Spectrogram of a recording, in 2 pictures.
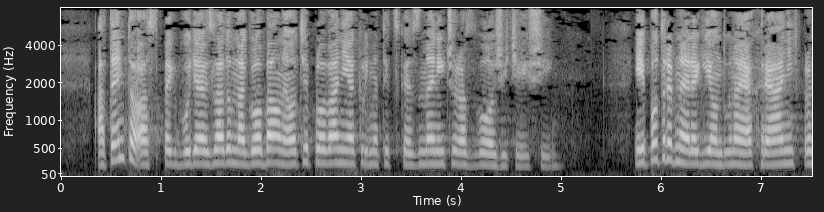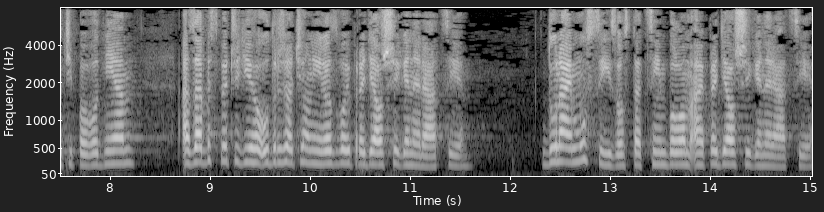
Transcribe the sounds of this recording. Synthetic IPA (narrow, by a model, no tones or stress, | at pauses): ʔat̪ɛnt̪ɔʔaspɛɡd̪buɟɛajvzɦʎad̪ɔmnaɡlɔbaːlnɛɔcɛplɔʋaɲɪaklimat̪it͡skɛːzmɛnit͡ʃɔɾazd̪ʊɔlɛʒicɛjʃiː | jɛpɔt̪ɾɛbnɛːɾɛɡiɔːnd̪unajaxɾaːɲicpɾɔcipɔʋɔd̪ɲɪam | ʔazabɛspɛt͡ʃiɟjɛɦɔud̪r̩ʒacɛʎniːɾɔzʋɔjpɾɛɟalʃɪɛɡɛnɛɾaːt͡siɛ | d̪unajmusiːzɔst̪acsimbɔlɔmʔajpɾɛɟalʃɪɛɡɛnɛɾaːt͡siɛ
